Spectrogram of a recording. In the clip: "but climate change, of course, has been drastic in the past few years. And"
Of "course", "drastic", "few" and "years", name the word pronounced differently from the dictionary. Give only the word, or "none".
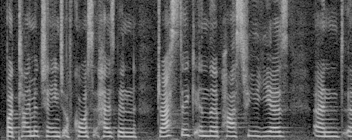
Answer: none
